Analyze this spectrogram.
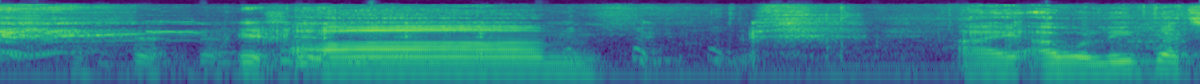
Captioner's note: laughter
